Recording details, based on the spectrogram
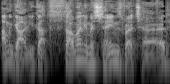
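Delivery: put-on Valley Girl accent. Imitating what she said: valley girl voice. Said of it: "when did she become Valley Girl?".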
